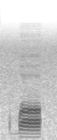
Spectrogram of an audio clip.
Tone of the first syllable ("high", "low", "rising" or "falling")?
high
